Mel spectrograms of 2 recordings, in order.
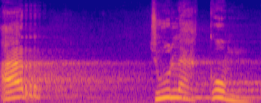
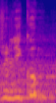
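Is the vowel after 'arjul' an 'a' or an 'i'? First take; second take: a; i. First: The vowel after 'arjul' is an 'a'. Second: The vowel after 'arjul' is an 'i'. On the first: The word is read in the accusative case. "bin nasab" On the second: The word is read in the genitive case. "ini dibaca jer"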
